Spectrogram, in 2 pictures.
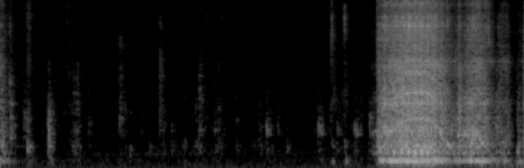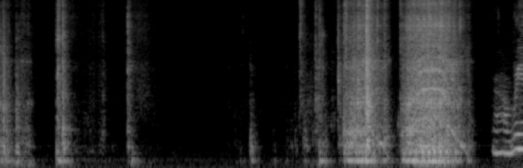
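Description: Sewing machine stitching around the seams of a shirt dress, two loud sustained runs of rapid whirring stitches separated by quiet pauses with small clicks and handling.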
